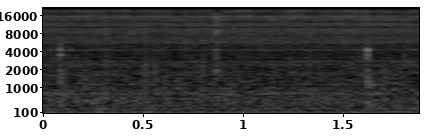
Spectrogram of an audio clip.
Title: Gas Stove Clicking Noises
